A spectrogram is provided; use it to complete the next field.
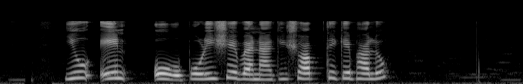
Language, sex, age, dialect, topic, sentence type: Bengali, female, 18-24, Standard Colloquial, banking, question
